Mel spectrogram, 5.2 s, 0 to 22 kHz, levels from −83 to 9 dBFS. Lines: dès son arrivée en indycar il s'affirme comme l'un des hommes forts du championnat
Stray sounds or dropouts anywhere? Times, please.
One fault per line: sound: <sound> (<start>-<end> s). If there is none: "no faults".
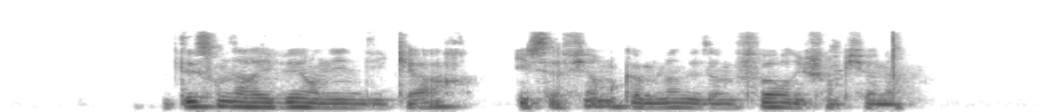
no faults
